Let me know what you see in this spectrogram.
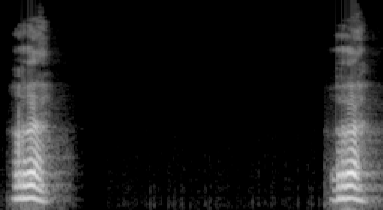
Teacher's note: It's actually closer to the German or French R, but without the roll.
